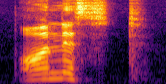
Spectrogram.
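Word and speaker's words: honest: ऑनेस्ट मैन, अब देखिए एच तो है लेकिन यहां साइलेंट है, तो क्या मैं सभी जगह ए का यूज कर सकता हूं, बिल्कुल नहीं कर सकता।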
